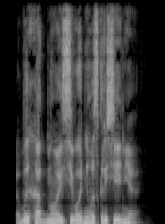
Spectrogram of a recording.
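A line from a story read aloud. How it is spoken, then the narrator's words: Computer voice snort. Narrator (Russian): хмыкнул из динамиков сервера компьютерный помощник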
